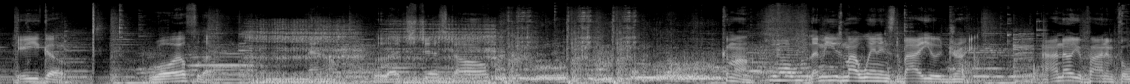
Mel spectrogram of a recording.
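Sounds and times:
speech: 0:00.2 - 0:00.8, 0:01.5 - 0:02.8, 0:03.8 - 0:11.2
bear roaring: 0:01.9 - 0:08.1.

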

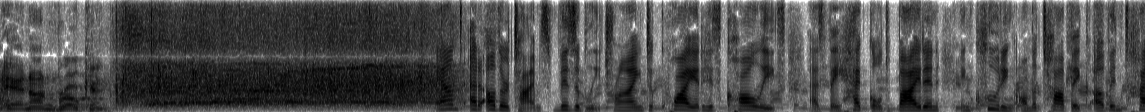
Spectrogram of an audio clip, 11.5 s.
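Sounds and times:
speech: 0:00.0 - 0:01.3, 0:04.4 - 0:11.4
Democrats applauding a speech: 0:01.1 - 0:04.7.

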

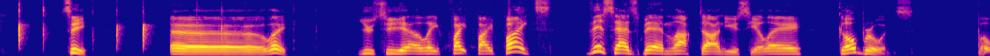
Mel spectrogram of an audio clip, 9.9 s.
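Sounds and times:
rhythmic eight-clap cheer hand clapping: 0:00.0 - 0:02.8
speech: 0:00.7 - 0:01.0, 0:01.7 - 0:03.0, 0:03.6 - 0:09.2, 0:09.8 - 0:09.9.

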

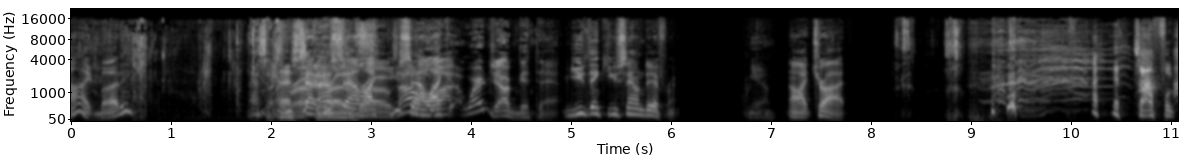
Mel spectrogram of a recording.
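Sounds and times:
speech: 0:00.0 - 0:09.6, 0:10.2 - 0:11.0
loud crunchy chewing of a snack: 0:00.2 - 0:02.3, 0:08.2 - 0:09.1
laughter: 0:09.1 - 0:11.0.

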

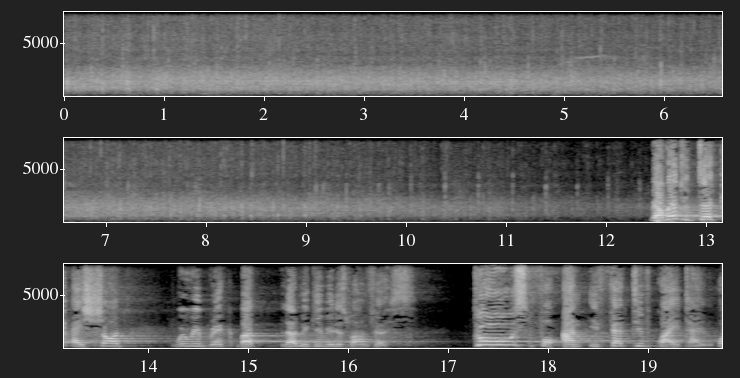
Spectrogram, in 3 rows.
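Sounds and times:
audience clapping in praise: 0:00.0 - 0:13.2
speech: 0:12.5 - 0:16.7, 0:17.3 - 0:19.7.

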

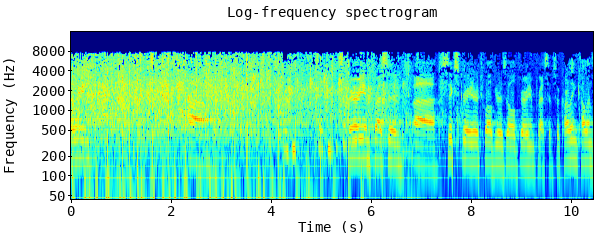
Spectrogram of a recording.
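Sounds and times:
audience applause: 0:00.0 - 0:07.3
speech: 0:05.1 - 0:10.4.

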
